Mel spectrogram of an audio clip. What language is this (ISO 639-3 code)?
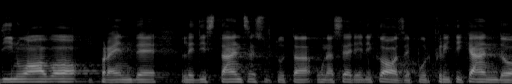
ita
